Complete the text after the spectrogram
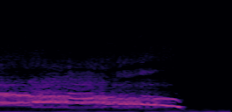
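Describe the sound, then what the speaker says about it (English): A loud, sustained scream from the video game What Remains of Edith Finch, holding strong for nearly two seconds before breaking off sharply into a quiet hum. "Now that was a great scream"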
